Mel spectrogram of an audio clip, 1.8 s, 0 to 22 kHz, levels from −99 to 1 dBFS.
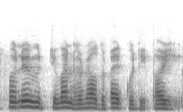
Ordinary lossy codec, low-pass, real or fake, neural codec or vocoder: none; none; fake; autoencoder, 22.05 kHz, a latent of 192 numbers a frame, VITS, trained on one speaker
